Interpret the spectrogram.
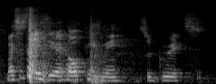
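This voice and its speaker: Heavy background noise and a roomy echo surround this Nigerian woman as she cooks in her kitchen during a livestream. Greeting viewers by name, she chats in a mid-range voice at a fairly quick clip.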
